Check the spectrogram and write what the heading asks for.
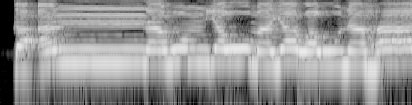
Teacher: میم ساکن کے بعد یا ہے، اٹس مین یہاں پہ کون سا شفی ہے؟ یہاں پہ اظہار شفی ہے، غنہ نہیں ہوگا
